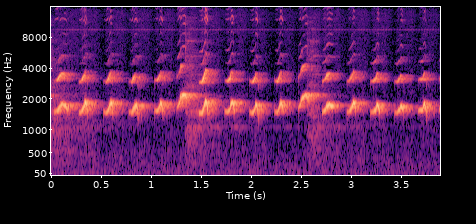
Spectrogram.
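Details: Singing pet cockatiel delivering evenly spaced whistled notes, roughly two each second, with a higher rising note in the middle of the phrase, clear and loud against a quiet room.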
